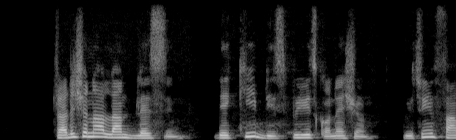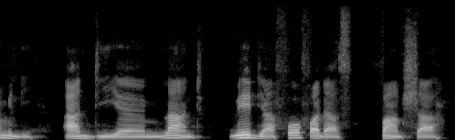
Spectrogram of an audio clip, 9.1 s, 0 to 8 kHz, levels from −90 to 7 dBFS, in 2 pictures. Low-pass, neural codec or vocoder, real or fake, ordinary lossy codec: none; none; real; none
